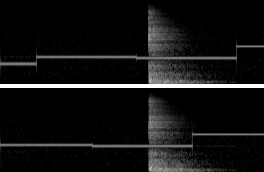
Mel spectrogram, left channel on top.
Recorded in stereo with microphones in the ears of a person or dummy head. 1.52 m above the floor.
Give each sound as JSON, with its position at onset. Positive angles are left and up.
{"t": 1.5, "sound": "a thud", "side_deg": 35, "distance_m": 3.5}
